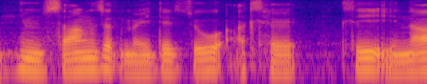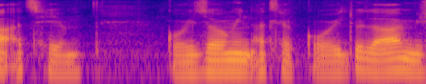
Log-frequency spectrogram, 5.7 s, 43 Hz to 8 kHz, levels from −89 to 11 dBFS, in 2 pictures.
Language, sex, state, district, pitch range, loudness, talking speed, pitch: Mizo, male, Mizoram, Aizawl, 90-105 Hz, -20 LUFS, 210 wpm, 95 Hz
